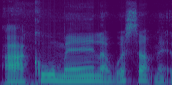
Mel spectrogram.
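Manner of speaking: casual imitation of an American greeting; mock American. Showing how he might greet an American, mock American accent. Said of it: "like, an American and be like".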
